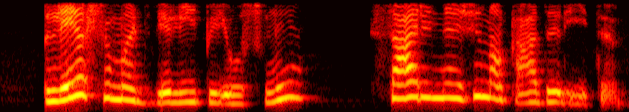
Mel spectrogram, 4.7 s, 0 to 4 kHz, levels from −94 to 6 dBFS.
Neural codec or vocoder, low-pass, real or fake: codec, 16 kHz, 2 kbps, FunCodec, trained on LibriTTS, 25 frames a second; 3.6 kHz; fake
